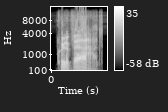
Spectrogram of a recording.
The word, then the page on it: cravat: American English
